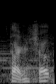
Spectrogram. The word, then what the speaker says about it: Tagesschau: How do you pronounce Tagesschau? Tagesschau, that is the case.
